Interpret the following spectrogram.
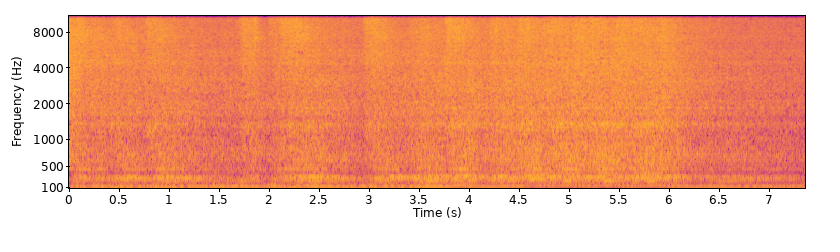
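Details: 1989 Ford Mustang with a 351 Windsor V8, warming up: deep, steady V8 burble with an even beat and a small throttle blip; clean normal idle, no knocks or misfires.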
